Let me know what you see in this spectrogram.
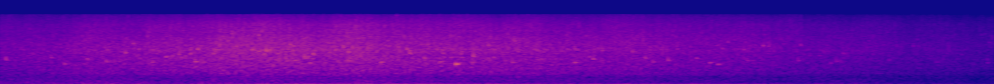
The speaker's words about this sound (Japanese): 土砂降りの雨の中歩き出した。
